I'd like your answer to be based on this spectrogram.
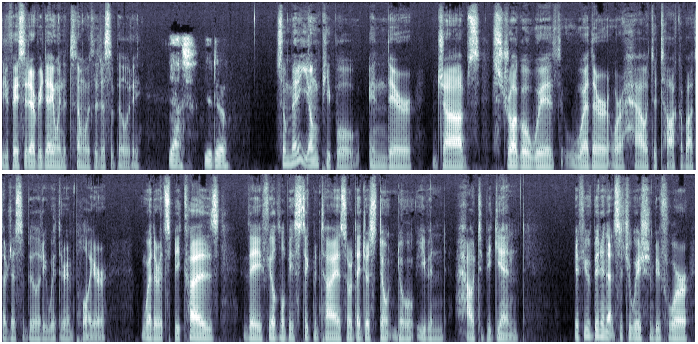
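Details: Adult male speaker; normal speech.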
